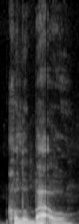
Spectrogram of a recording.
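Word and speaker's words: κολοβόω: Strong's G 2856, and it's pronounced kolobao, right?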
